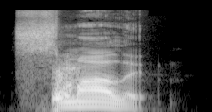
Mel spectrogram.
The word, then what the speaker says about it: Smollett: I think it's Jesse Smollett. – Smollett. – That's how you pronounce it, yeah.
